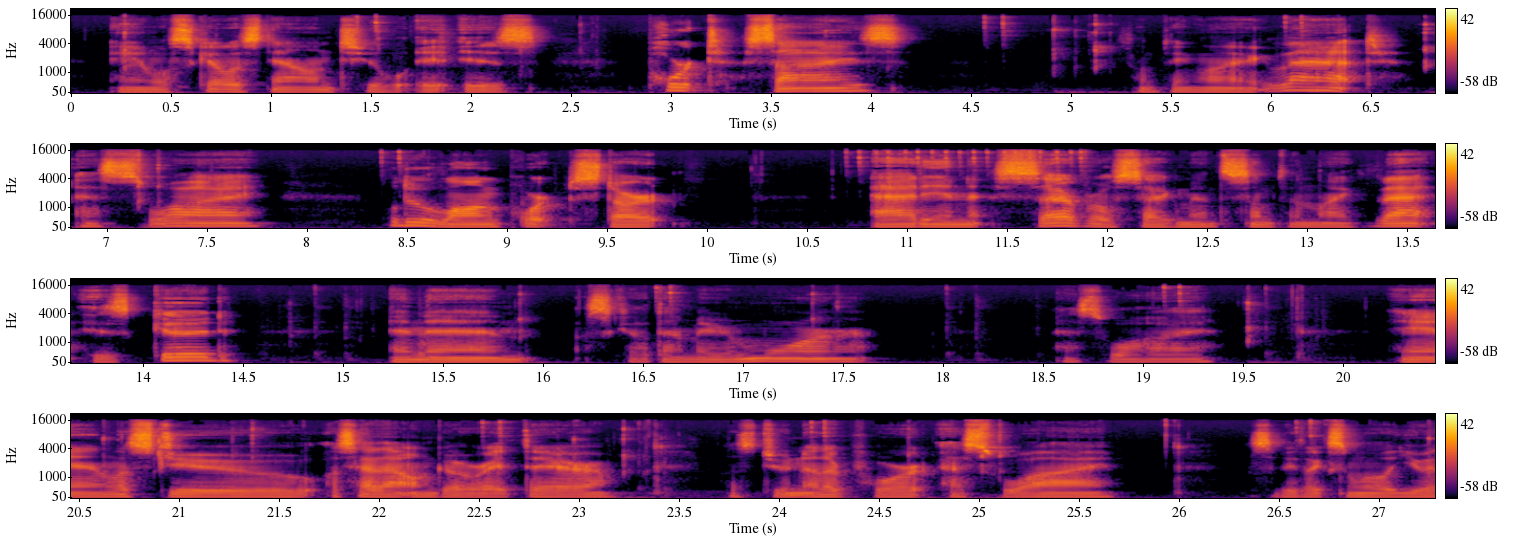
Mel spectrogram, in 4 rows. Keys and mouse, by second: 0.2 s, 1.4 click, 2.1 KP_1, 2.5 KP_3, 3.6 Tab, 3.9 g, 4.5 click, 4.9 Tab, 5.1 s, 6.0 click, 6.7 s, 7.1 y, 8.3 click, 10.6 click, 10.8 click, 10.9 click, 11.1 click, 11.2 click, 11.3 click, 11.5 click, 11.8 click, 14.8 shift+middle click, 15.8 s, 16.5 click, 17.3 s, 19.0 click, 19.6 shift+middle click, 21.2 g, 22.5 click, 23.2 shift+d, 24.1 click, 24.6 s, 25.0 y, 26.5 click.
